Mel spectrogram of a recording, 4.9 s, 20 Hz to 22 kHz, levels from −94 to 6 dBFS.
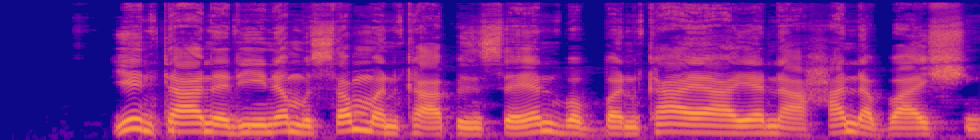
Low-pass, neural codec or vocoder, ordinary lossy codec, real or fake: none; none; none; real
